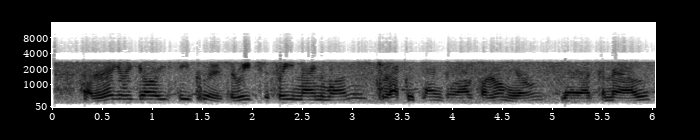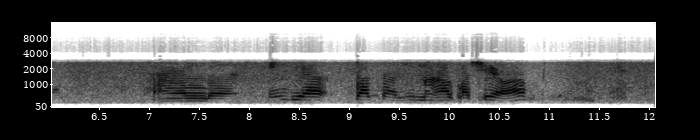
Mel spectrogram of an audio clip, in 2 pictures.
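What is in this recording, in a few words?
HF Radio; Iceland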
